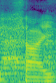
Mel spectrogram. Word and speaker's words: psi: फिर इसका फिज़िकल वो त्रिशूल जैसा जो सिंबल है उसको साई बोलते हैं, और PSI साई, P साइलेंट है इसमें।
